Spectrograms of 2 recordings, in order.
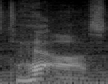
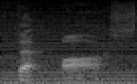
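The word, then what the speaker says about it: θεός: In the time of Christ, it was taha. It was teos, not theos. Teos. It was an alveolar aspirate.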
